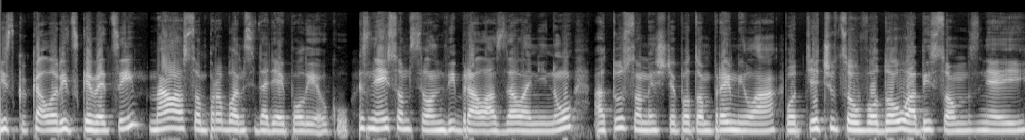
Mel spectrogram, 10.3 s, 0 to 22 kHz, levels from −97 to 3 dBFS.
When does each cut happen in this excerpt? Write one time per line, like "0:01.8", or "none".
0:01.4
0:03.6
